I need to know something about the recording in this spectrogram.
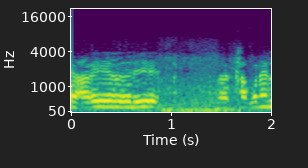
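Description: A voice talking over the low steady rumble of a motorbike in motion, with wind on the microphone; the talking pauses briefly around the middle.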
